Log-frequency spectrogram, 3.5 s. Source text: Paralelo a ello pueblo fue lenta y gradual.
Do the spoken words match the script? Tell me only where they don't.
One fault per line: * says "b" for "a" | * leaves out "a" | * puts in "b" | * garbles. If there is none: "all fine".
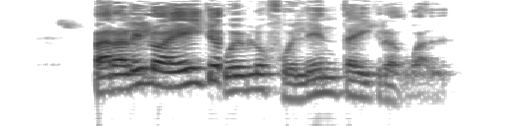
all fine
